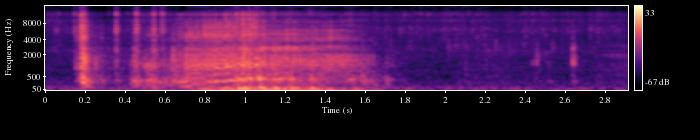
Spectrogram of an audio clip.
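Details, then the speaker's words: 1997 Champion bass boat outboard, which had trouble getting on plane, hotwired by crossing terminals: clicks and sharp cranking bursts, brief ragged catch dying after about a second; hard start, won't stay running. "All right, so as you can hear, we got the boat running. We just had to fiddle with it a little bit, but I'll show you guys here."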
